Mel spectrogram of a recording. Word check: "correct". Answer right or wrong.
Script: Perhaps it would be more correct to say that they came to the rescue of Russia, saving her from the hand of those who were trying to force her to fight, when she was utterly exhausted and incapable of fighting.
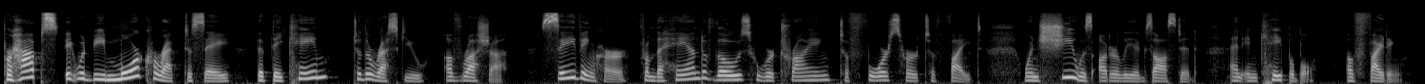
right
